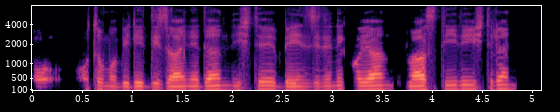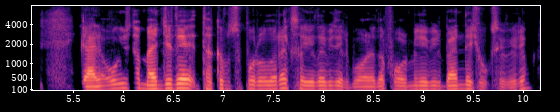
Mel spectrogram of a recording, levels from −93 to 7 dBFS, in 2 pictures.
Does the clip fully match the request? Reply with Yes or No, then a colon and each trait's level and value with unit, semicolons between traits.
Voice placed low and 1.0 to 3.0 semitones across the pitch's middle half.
Yes: low, 125 Hz; narrow, 2.6 semitones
